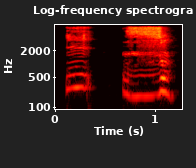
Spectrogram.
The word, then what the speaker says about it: ise: I-S-E. Le S est entre deux voyelles, il sonne Z. Is, comme à la fin de marchandise.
